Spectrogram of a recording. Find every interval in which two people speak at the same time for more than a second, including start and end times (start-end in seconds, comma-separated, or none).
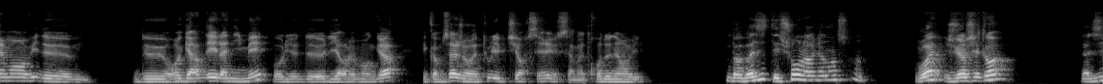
none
